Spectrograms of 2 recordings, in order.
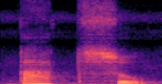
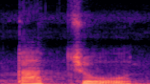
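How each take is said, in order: First: The last syllable sounds like 'tsu'. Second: The last syllable sounds like 'chu'. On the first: The speaker calls it right. "tapi menjadi tatsu" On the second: The speaker calls it wrong. "bukan menjadi tacu"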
